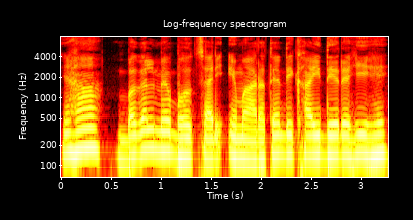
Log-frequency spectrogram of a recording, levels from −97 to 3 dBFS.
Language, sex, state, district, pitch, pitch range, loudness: Hindi, male, Jharkhand, Ranchi, 140 Hz, 130-150 Hz, -11 LUFS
